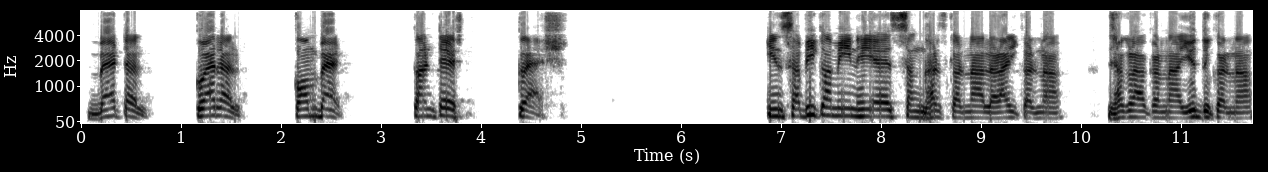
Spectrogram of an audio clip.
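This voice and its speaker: A man with an Indian accent, teaching a vocabulary lesson, dictating word lists slowly and carefully. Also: high-pitched, bright, forceful tone, poor audio. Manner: dictates word lists slowly, spells out English example sentences. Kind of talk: slow, deliberate vocabulary lesson.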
